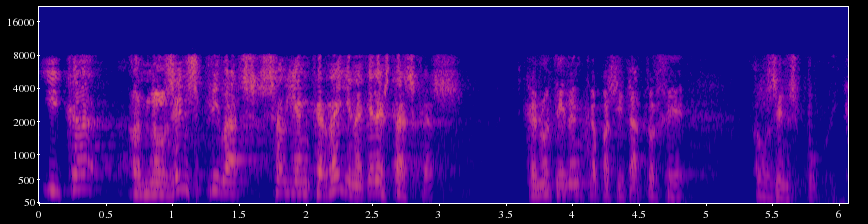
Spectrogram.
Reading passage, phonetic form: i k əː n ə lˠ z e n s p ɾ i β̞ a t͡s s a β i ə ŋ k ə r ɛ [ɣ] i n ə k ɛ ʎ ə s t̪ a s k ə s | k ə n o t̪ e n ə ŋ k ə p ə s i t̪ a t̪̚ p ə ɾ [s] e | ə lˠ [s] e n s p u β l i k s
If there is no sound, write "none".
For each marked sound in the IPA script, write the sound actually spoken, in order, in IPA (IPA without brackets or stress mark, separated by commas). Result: ɣ, f, z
